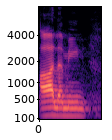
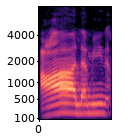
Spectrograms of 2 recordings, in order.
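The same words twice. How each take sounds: First: The first vowel is short and plain. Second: The first vowel is long with a throat sound. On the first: The speaker calls it wrong. "बाज़ लोग पढ़ लेते हैं आलमीन, तो आलमीन नहीं है" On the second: The speaker calls it right. "आइन के ऊपर खड़ा ज़बर भी है"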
